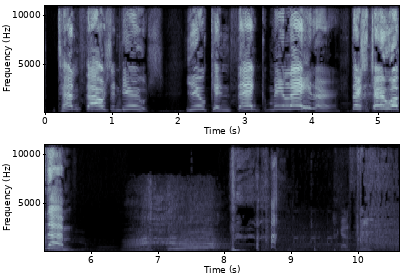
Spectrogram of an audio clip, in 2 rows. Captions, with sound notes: 10,000 VIEWS! YoU cAn ThAnK mE lAtEr :D THERE'S TWO OF THEM!! *poodipie sneeze* *laugh*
